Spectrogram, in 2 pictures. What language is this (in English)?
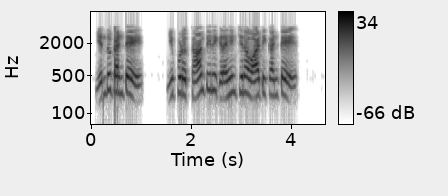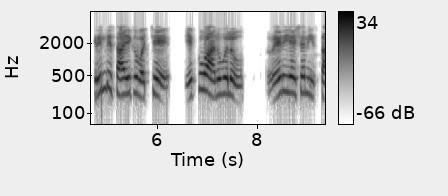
Telugu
